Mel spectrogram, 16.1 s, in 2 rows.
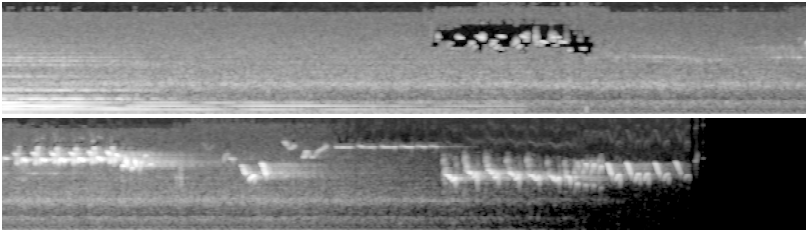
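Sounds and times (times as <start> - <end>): songbird singing: 4.3 - 15.0.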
